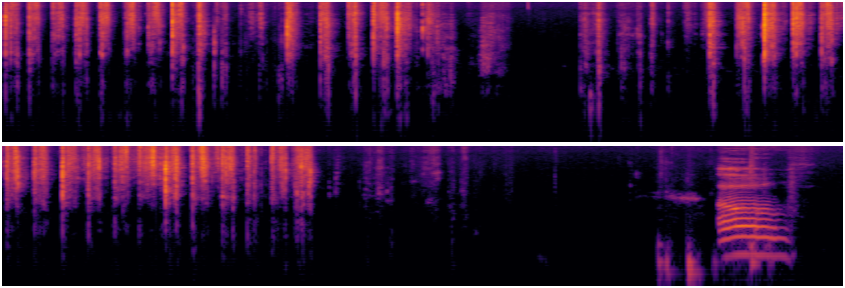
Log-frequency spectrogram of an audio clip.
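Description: Tarot cards are shuffled by hand in quick riffling and slapping bursts, two long runs of crisp close snaps separated by a short pause, followed by a brief spoken remark.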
